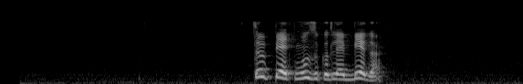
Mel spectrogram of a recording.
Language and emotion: Russian, positive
